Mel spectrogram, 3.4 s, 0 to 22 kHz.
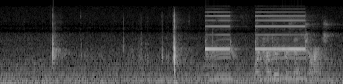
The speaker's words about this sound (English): A short beep and a long beep that actually indicates that the iPad is charged. And it'll actually do that up to 3 times. Just to make sure that you know that the charging cable is in and it didn't come loose.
